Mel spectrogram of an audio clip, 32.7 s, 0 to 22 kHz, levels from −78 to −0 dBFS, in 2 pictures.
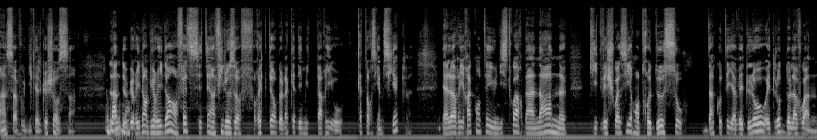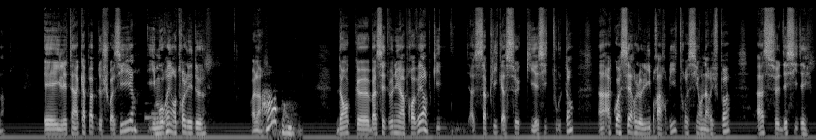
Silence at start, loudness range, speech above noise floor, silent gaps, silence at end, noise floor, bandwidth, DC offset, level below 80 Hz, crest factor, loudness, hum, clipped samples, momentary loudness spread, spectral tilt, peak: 0 s; 4 LU; 22 dB; none; 0 s; -47 dBFS; 18 kHz; under 0.1%; -46 dBFS; 24 dB; -24 LUFS; 50 Hz at -45 dBFS; under 0.1%; 12 LU; -2 dB/octave; -2 dBFS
